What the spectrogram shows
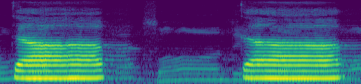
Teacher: تا کو زبان کی جو نوک ہے فرنٹ سے، اس کو آپ نے اندر کے مسوڑوں کے ساتھ ملانا ہے. اوپر والے دانتوں کے مسوڑوں کے ساتھ جب آپ زبان کی نوک کو ملائیں گے تو حرف ادا ہوگا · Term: حروف نطعیہ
